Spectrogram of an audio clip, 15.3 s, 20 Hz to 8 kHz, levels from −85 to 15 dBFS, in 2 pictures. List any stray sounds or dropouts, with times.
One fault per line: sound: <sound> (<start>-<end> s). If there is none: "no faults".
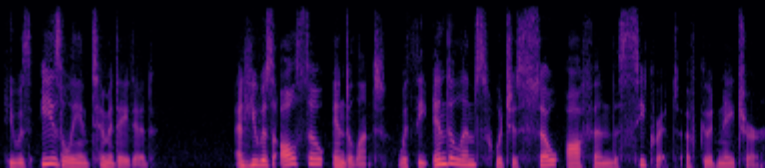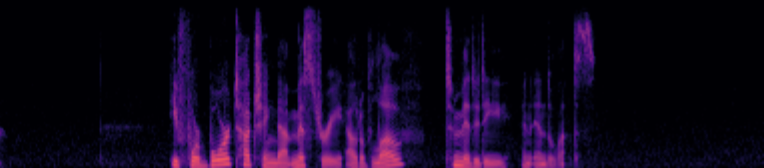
no faults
